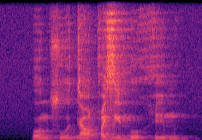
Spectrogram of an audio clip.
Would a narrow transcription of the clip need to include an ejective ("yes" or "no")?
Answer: no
